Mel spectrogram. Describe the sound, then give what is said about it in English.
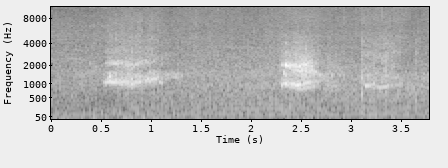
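Tires skid as a van drives off in a hasty getaway: three harsh squealing bursts with pauses between them, and no voices. “Colette supporting Aya as Telus Vor took one of his little shortcuts to the van and drove back to pick them up.”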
